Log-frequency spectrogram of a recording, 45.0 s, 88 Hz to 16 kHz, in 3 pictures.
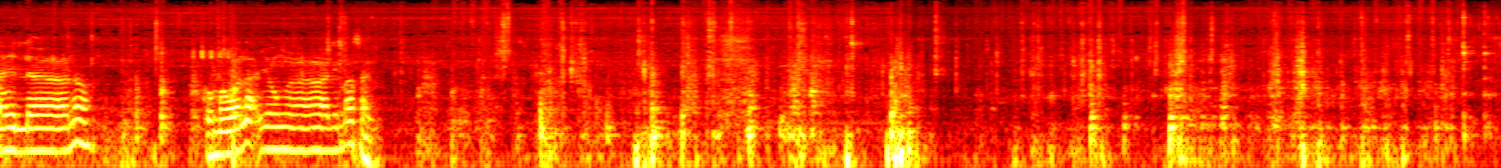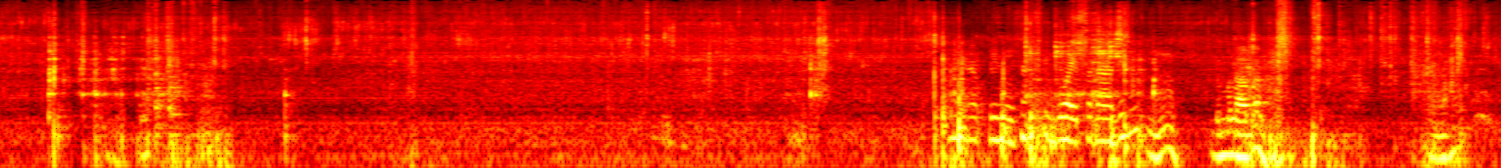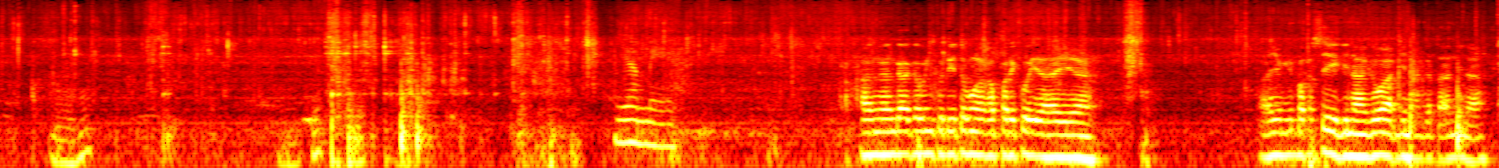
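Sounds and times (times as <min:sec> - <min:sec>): crab shells scraping container: 0:00.7 - 0:09.4, 0:10.0 - 0:14.6.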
